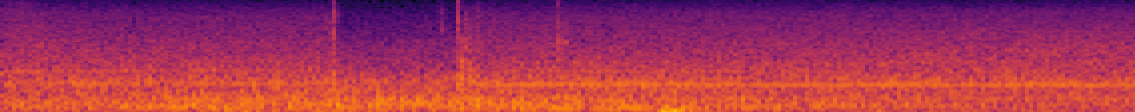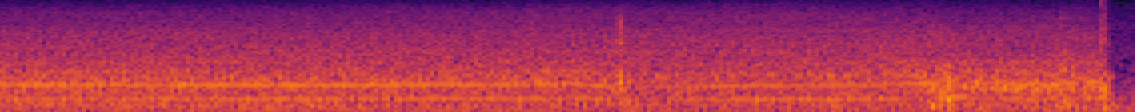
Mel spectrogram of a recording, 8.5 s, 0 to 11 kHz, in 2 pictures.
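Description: An electric sunroof on a 2019 BMW 730d slides open with a steady, even motor whine lasting several seconds inside the quiet cabin, bracketed by faint clicks at the start and finish.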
